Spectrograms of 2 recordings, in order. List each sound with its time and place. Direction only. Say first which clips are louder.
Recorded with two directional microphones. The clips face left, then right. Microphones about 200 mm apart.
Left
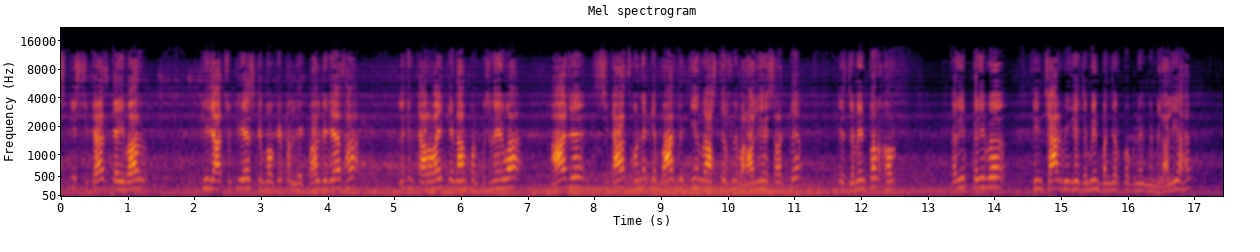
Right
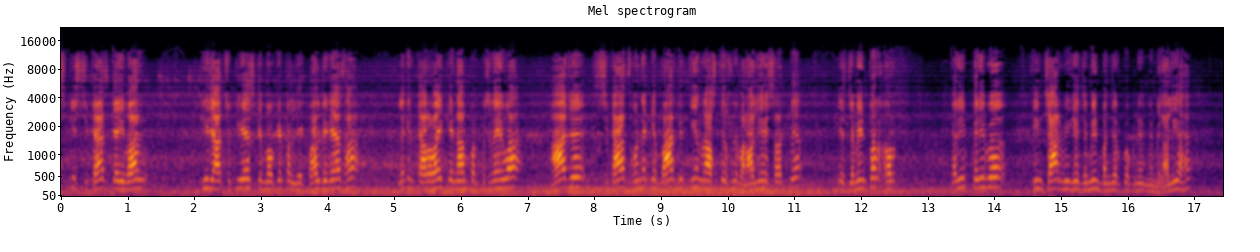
0.2 s a man's voice: right 1 dB; 15° right (ahead or behind)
